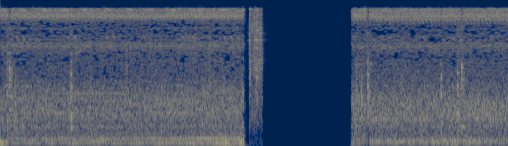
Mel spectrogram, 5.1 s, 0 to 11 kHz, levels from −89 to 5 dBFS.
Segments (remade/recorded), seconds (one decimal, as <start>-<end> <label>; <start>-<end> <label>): 0.0-0.6 remade; 0.6-1.5 recorded; 1.5-1.9 remade; 1.9-2.4 recorded; 2.4-5.1 remade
